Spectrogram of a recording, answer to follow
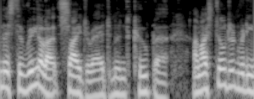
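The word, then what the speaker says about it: Cowper: favorite then um Richard cper pronounced Cooper that's copr and I'm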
